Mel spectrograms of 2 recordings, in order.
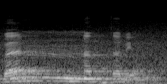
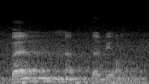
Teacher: Bal nattabi'u bisa dibaca idgham menjadi ban nattabi'u. Jadi lamnya lebur menjadi nun ya.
